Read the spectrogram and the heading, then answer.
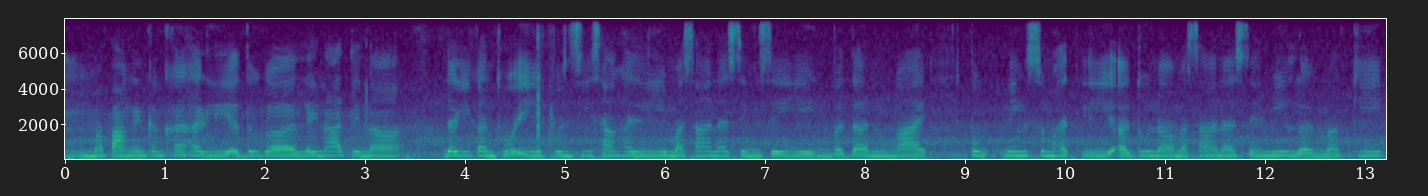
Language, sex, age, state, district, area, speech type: Manipuri, female, 18-30, Manipur, Senapati, rural, spontaneous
